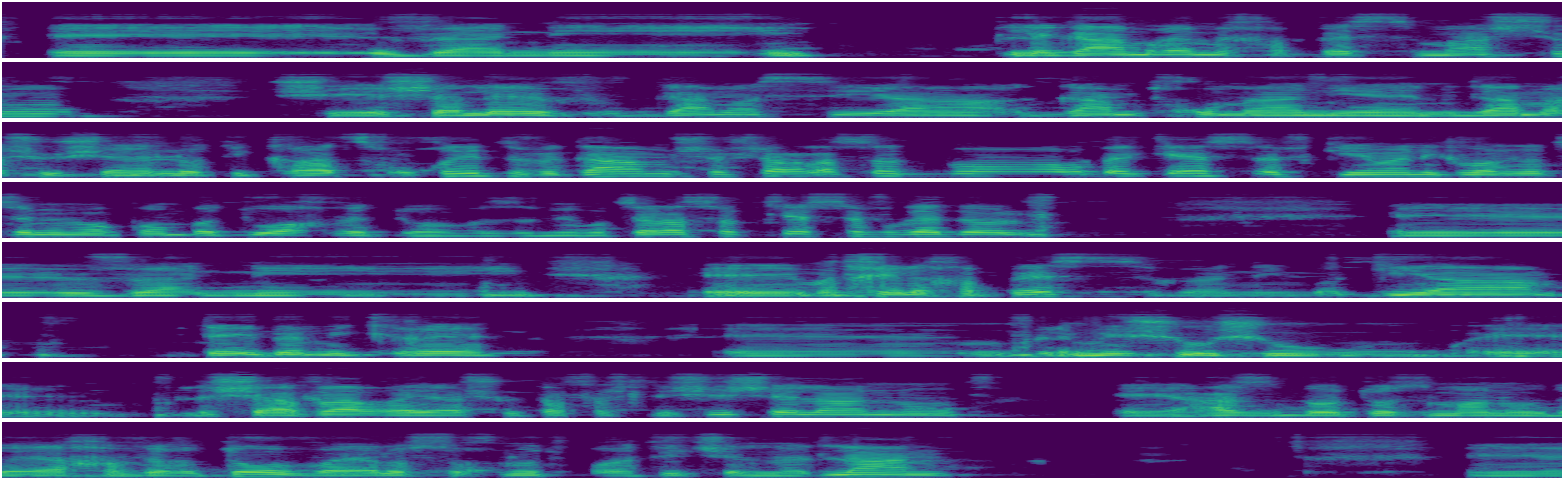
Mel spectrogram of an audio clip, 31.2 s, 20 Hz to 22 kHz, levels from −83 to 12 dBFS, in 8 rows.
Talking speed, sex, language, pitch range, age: 135 wpm, male, Hebrew, 105-130 Hz, 20-39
